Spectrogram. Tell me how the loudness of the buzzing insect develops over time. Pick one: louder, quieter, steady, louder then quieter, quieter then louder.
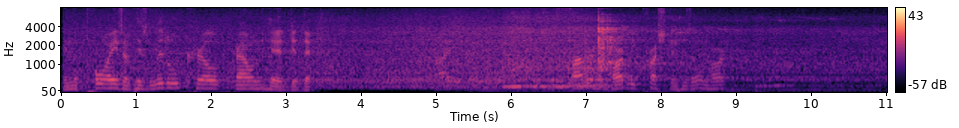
louder then quieter.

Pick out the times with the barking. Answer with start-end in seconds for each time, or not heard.
not heard.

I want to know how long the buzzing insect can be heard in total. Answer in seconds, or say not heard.
11 s.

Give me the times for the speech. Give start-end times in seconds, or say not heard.
0.0-3.4, 5.0-8.9.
